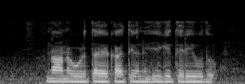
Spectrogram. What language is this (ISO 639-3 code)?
kan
